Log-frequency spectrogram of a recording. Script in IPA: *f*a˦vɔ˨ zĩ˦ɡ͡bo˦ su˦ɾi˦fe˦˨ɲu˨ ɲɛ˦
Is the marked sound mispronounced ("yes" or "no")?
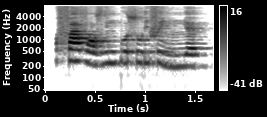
no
